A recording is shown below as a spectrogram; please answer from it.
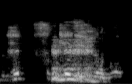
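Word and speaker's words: Heschel: 자, 유대 성서학자 아브라함 조슈아 헤겔의 얘기를 하고 마치도록 하겠습니다. 자, 유대 성서학자 아브라함 조슈아 헤겔. 이 사람은 헤스켈인데요. 발음은 헤스켈이라고.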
